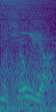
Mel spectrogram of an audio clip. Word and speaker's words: michelii: And Dave Garden, Botanical Pronunciation Guide, agrees. It's Michelii.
